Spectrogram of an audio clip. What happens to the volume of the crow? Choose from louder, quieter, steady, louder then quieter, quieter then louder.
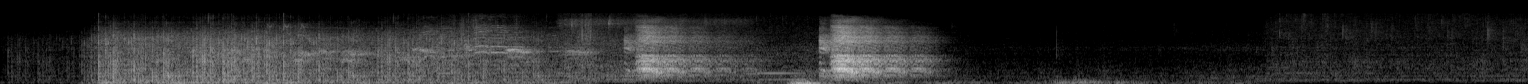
louder.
